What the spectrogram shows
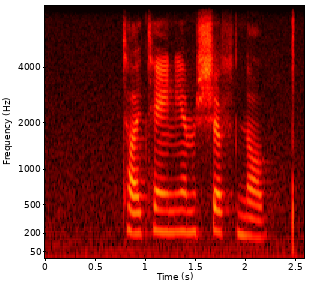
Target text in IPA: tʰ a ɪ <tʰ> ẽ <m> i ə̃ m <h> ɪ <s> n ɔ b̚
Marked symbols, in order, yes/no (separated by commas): yes, no, no, no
